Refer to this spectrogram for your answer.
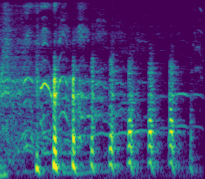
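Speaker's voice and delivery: real high-pitched giggling fit; long high laugh. Real, not acted. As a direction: crack up helplessly. Cracks up at own situation.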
